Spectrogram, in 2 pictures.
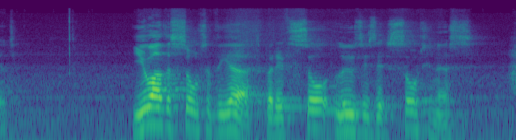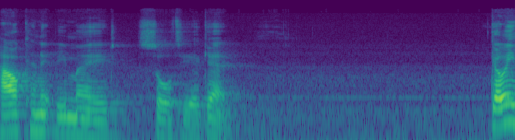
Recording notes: Sermon at St James Alperton.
